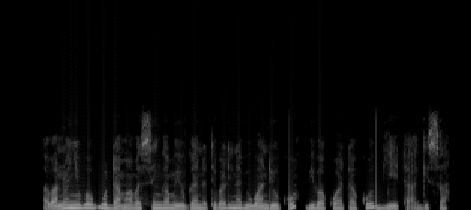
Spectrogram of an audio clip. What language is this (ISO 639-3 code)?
lug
